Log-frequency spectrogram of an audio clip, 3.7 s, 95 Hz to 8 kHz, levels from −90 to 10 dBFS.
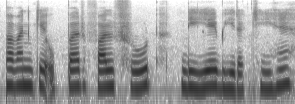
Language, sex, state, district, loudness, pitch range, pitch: Hindi, female, Uttar Pradesh, Lucknow, -16 LUFS, 190-210 Hz, 200 Hz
